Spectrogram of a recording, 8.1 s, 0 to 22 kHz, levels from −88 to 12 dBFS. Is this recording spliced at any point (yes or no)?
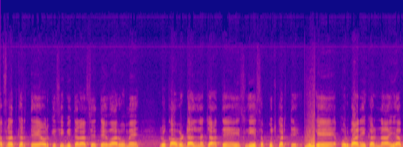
yes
